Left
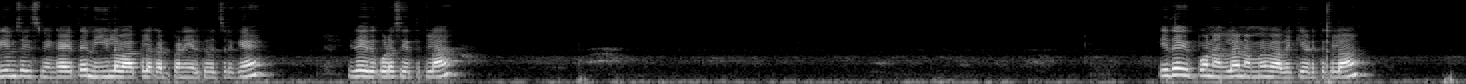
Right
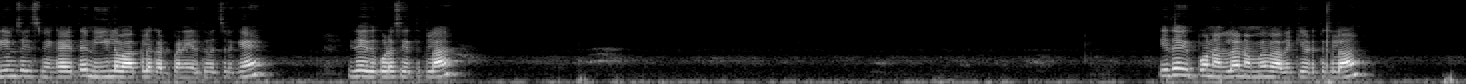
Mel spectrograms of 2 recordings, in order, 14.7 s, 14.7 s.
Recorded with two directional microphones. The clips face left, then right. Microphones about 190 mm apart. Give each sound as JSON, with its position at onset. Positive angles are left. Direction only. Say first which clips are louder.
{"t": 0.0, "sound": "a woman's voice", "louder": "left 7 dB", "side_deg": 15}
{"t": 11.5, "sound": "a woman's voice", "louder": "left 6 dB", "side_deg": 20}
